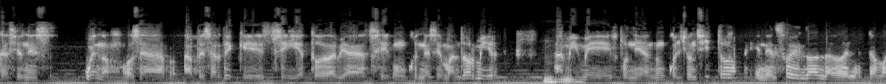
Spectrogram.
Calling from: Ecatepec, State of Mexico, Mexico; Desde Ecatepec, eso es. Estado de México.

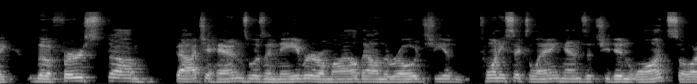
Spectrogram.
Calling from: Boissevain, Manitoba, Canada; I'm calling in from Boisvain, Manitoba, just 45 minutes south of Brandon.

